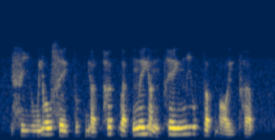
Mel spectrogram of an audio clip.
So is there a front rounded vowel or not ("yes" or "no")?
no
